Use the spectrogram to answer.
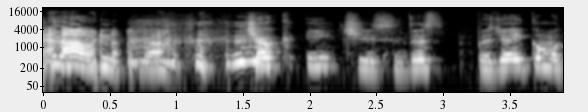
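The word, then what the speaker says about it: Chuck E. Cheese: ¿Sí, es Chucky and Cheese o Chucky e Cheese? Chucky Cheese. Chuck. Es Chuck y e. Cheese. O sea, I de E.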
